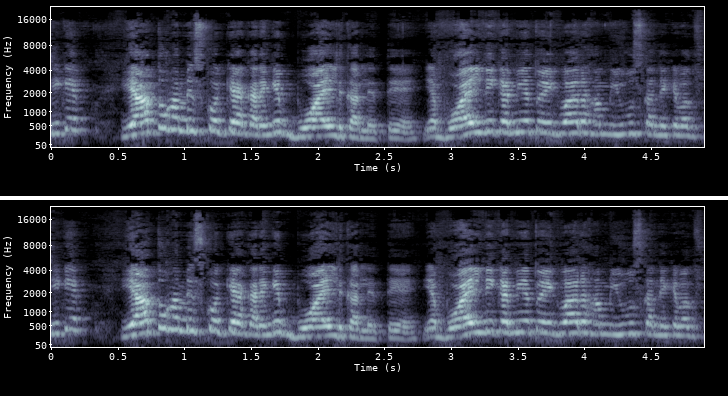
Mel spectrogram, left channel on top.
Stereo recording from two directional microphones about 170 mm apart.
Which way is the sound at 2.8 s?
10° right (ahead or behind).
